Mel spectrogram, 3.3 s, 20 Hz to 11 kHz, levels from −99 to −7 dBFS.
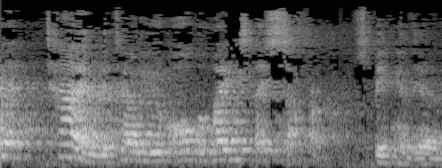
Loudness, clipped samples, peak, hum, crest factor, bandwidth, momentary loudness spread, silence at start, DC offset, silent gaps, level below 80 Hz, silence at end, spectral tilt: -30 LUFS; under 0.1%; -12 dBFS; none; 20 dB; 9.8 kHz; 11 LU; 0 s; under 0.1%; none; -66 dBFS; 0 s; -3 dB/octave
